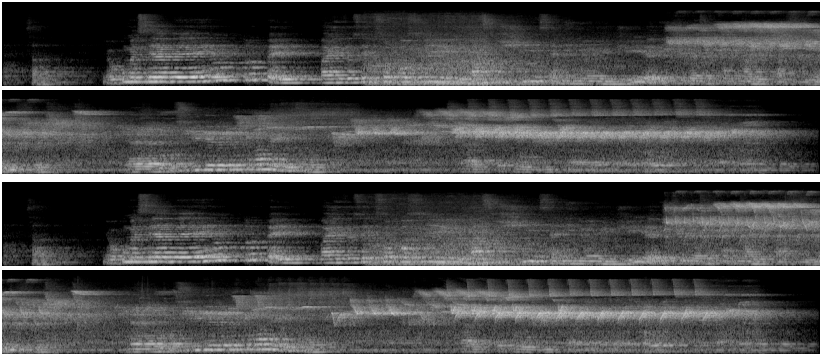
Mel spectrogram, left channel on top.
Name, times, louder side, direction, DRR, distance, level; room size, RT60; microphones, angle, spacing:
voice 1, 1.0-8.6 9.4-11.4, left 1 dB, 15° left, -7 dB, 0.7 m, -25 dB
sound 1, 3.6-8.7, left 2 dB, 60° left, 0.4 m, -33 dB
sound 2, 6.6-15.8, right 3 dB, 85° right, 0.5 m, -21 dB
voice 2, 12.7-16.2, right 1 dB, 30° right, -4 dB, 0.4 m, -35 dB
3.2 x 3.1 x 2.6 m, 1.5 s
head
